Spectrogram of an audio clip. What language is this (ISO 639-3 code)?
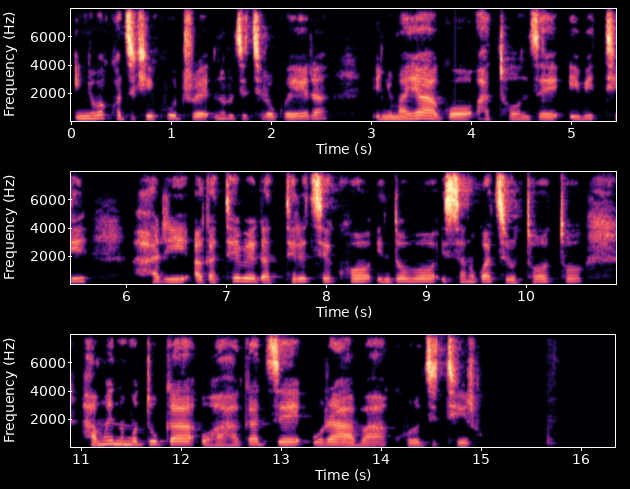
run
